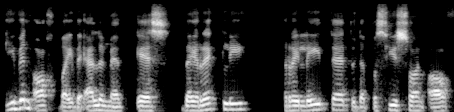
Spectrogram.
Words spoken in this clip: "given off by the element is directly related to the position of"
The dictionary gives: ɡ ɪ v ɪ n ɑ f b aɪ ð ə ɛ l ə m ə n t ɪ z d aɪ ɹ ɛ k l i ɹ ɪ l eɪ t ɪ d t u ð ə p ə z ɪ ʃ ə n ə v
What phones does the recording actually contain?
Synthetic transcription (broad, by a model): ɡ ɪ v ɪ n ɑ f b aɪ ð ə ɛ l ə m ə n t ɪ s d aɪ ɹ ɛ k l i ɹ ɪ l eɪ t ɪ d t u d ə p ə s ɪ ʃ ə n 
